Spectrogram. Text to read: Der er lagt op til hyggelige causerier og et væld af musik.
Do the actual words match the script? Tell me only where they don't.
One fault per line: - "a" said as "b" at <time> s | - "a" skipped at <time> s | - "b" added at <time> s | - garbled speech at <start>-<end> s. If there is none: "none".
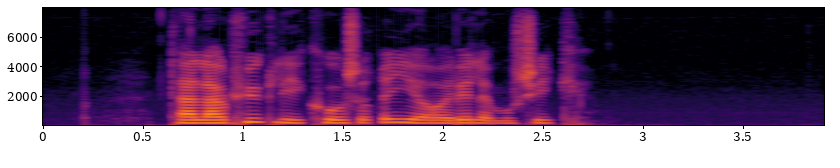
- "op til" skipped at 1.0 s
- "et" skipped at 2.0 s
